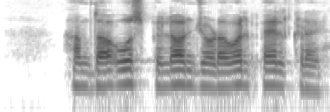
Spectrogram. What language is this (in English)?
Pashto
